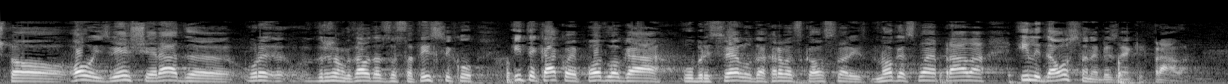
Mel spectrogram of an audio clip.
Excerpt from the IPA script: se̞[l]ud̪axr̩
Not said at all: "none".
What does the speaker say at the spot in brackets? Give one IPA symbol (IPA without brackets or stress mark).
l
